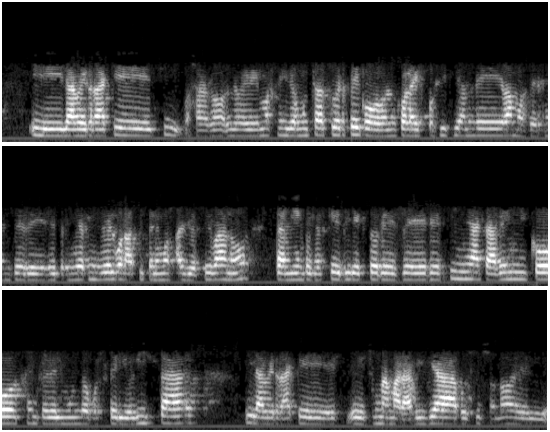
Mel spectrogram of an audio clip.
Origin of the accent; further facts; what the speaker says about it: Navarre, Spain; pues somos navarros, vascos, pero pues somos personas que al final cada uno tenemos nuestro trabajo y nuestra vida.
